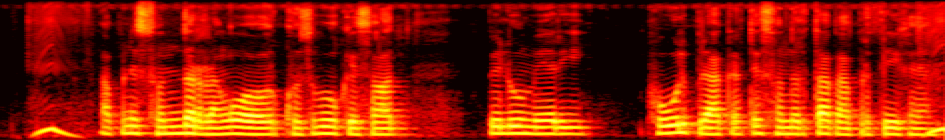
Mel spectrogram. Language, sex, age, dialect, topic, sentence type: Hindi, male, 18-24, Awadhi Bundeli, agriculture, statement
